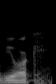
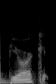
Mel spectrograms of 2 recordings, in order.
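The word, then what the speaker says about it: Björk: had told me that you don't pronounce the J and I kept saying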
